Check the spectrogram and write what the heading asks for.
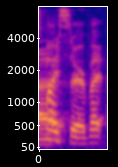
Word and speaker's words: Fiserv: Yeah, it's Fiserv. I looked it up a few minutes ago. That's how it's pronounced.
